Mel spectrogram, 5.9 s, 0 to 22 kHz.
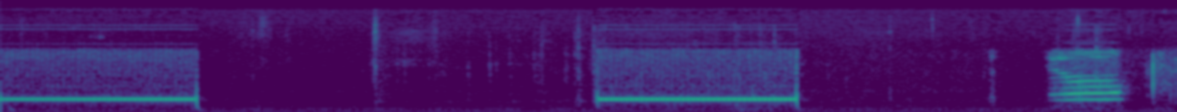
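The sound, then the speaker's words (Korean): A telephone line, as a radio show host calls a listener, sounds two steady, mid-pitched one-second tones separated by a pause, then a short, warbling burst of stacked electronic tones. No one speaks. “4745님 전화 한번 걸어보겠습니다.”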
